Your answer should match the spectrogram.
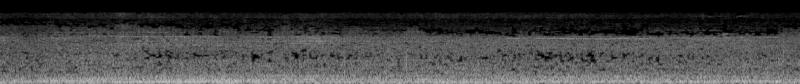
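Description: Steady road traffic noise: a continuous rumble from passing vehicles, with no distinct horn or single passing vehicle standing out.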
